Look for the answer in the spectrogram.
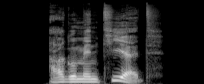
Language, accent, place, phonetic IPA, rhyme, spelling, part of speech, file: German, Germany, Berlin, [aʁɡumɛnˈtiːɐ̯t], -iːɐ̯t, argumentiert, verb, De-argumentiert.ogg
- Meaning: 1. past participle of argumentieren 2. inflection of argumentieren: second-person plural present 3. inflection of argumentieren: third-person singular present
